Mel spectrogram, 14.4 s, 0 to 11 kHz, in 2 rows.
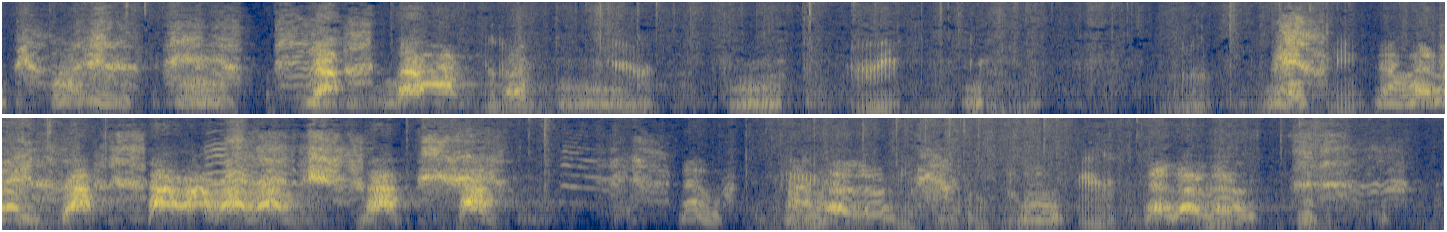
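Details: Several dogs ganging up on a badger, recorded 24 January 2021: a chaotic, dense stretch of overlapping barks, yelps and harsh growling noises, rising and falling in bursts throughout, with a possible human voice mixed in.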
